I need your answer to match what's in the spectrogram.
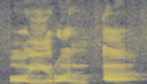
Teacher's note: Idhar halqi. Karena tanwin bertemu dengan huruf idhar yaitu hamzah.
